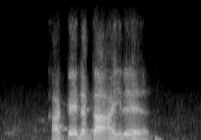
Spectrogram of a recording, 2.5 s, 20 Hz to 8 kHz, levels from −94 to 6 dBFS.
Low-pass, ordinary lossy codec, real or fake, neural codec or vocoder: 7.2 kHz; Opus, 16 kbps; fake; codec, 24 kHz, 0.9 kbps, WavTokenizer, medium speech release version 2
